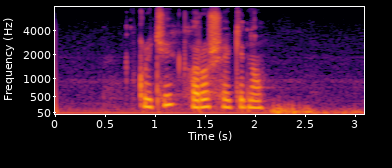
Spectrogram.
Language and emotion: Russian, neutral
